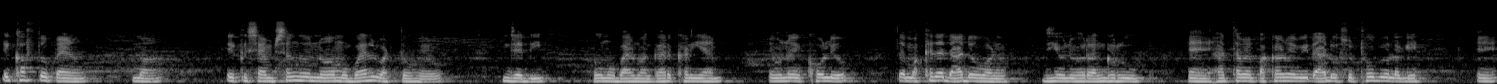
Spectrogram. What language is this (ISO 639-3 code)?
snd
